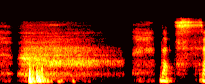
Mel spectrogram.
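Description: A deep belly-breathing exhale, a long, breathy rush of air lasting over a second, then a few shorter breaths.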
